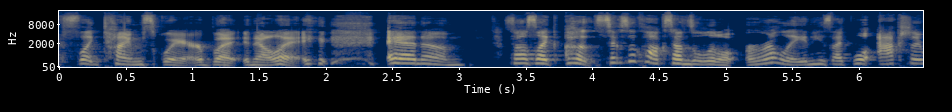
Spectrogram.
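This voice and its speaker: A woman's voice: fairly high pitch, fairly bright tone. A woman co-hosting a podcast, telling a rambling, chatty story full of "like" fillers. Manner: chatty, rambling, heavy use of "like". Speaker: podcast co-host. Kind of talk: casual chat, storytelling. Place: Los Angeles area home.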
